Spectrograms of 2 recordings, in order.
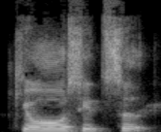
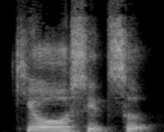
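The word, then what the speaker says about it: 教室: Kemudian sama Kyoshitsu, Kyoshitsu. Jadi cukup O-nya dibaca, U-nya nggak usah. O-nya panjangin dikit.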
